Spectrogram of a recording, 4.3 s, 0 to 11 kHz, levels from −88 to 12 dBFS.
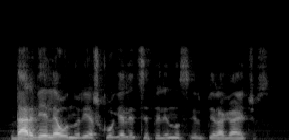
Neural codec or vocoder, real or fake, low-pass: none; real; 7.2 kHz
